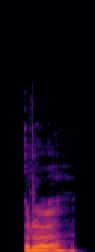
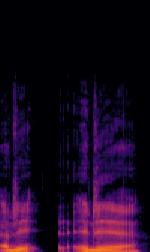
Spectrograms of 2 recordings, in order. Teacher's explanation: you have the r, and then you have the soft version of it, the palatalized one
